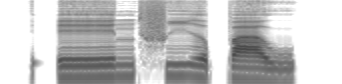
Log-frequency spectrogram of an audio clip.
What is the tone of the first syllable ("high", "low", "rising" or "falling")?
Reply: rising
